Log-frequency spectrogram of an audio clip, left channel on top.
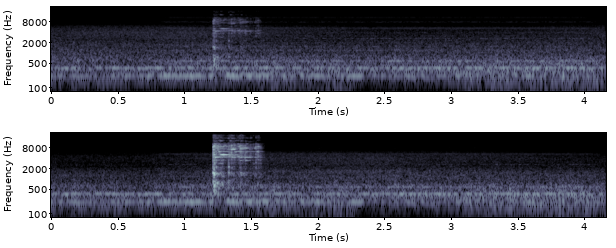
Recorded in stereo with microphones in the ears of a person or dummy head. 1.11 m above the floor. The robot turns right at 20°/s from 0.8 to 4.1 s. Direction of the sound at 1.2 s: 35° right (ahead or behind).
